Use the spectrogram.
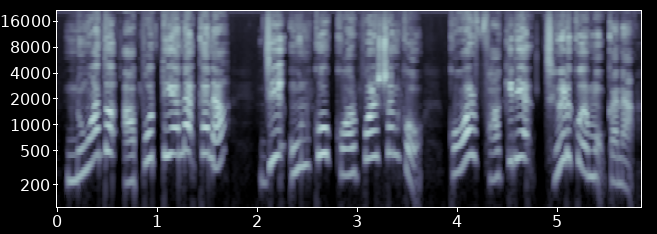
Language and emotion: Santali, angry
